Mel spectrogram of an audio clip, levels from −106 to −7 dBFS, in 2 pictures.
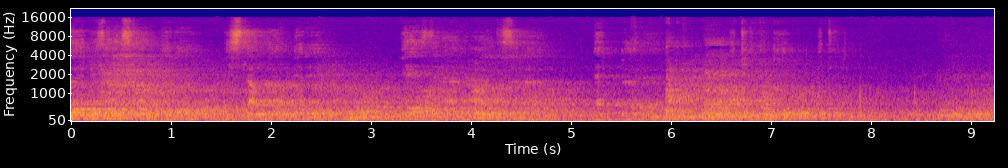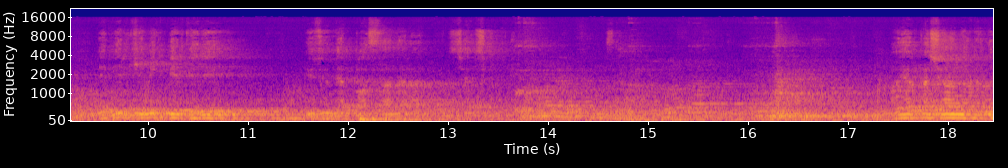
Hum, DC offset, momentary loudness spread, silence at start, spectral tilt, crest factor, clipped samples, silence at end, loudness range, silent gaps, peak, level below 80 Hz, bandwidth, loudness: none; under 0.1%; 10 LU; 0 s; -5.5 dB/octave; 18 dB; under 0.1%; 0 s; 4 LU; none; -16 dBFS; -46 dBFS; 16.5 kHz; -35 LUFS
